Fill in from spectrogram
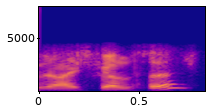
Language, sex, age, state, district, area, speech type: Kashmiri, male, 18-30, Jammu and Kashmir, Kupwara, rural, conversation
